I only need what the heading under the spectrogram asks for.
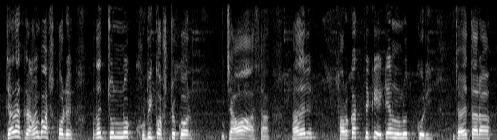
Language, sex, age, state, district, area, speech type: Bengali, male, 18-30, West Bengal, Paschim Bardhaman, rural, spontaneous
